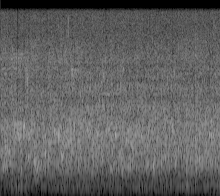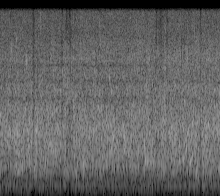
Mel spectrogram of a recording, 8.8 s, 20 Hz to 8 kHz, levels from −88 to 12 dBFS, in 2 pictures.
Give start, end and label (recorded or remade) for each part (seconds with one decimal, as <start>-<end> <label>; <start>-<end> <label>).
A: 0.0-1.1 remade; 1.1-2.5 recorded; 2.5-2.9 remade; 2.9-3.6 recorded; 3.6-4.2 remade; 4.2-8.8 recorded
